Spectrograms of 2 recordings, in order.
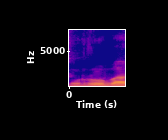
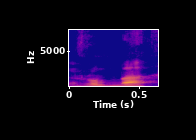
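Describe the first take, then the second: First: The b sound is short and single. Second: The b sound is held long and doubled.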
